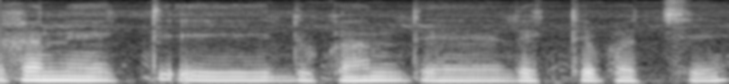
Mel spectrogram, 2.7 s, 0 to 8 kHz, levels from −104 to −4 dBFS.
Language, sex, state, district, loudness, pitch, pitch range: Bengali, male, Assam, Hailakandi, -18 LUFS, 135 Hz, 130-145 Hz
